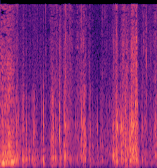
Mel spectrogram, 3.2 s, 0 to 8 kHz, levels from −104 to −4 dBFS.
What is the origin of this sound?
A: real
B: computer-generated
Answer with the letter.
A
